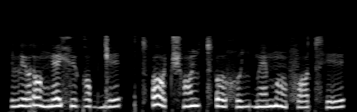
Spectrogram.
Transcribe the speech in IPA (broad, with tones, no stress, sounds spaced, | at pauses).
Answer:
lʲ ɔ˨˥ ɾ ɔ˥˩ ŋ ɛ˨˥ xʲ o˨˥ ɡ ɔ˥˩ b ɟ ɪ˨˥ | t͡sʼ ɔ˥˩ t͡ʃʰ ɔ̃˨˥ ʎ t͡sʼ o˥˩ χʷ ɪ˨˥ ʎ b ɛ̃˨˥ m õ˥˩ f ɔ˨˥ t͡sʰ ɪ˨˥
